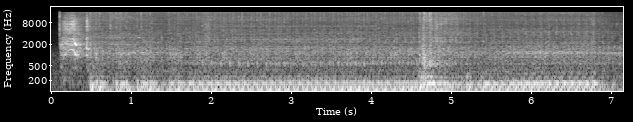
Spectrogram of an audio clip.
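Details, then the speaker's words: Yamaha V-Star 950 after replacing the failed starter (broken magnets, rubbed armature) with an OEM unit: brief starter whirr, V-twin catches at once into a steady, even, lumpy idle; normal cranking and start. "so there you have it starts up perfect in fact i'll let you hear it here goes"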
